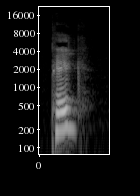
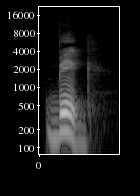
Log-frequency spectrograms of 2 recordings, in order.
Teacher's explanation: The first pair is p, unvoiced, and b, voiced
